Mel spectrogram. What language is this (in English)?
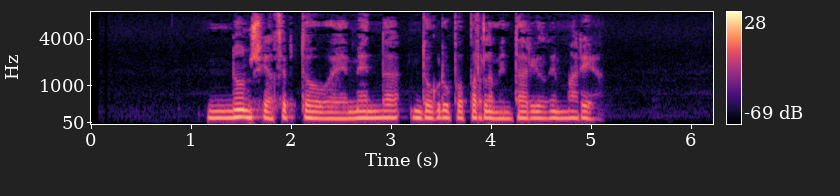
Galician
